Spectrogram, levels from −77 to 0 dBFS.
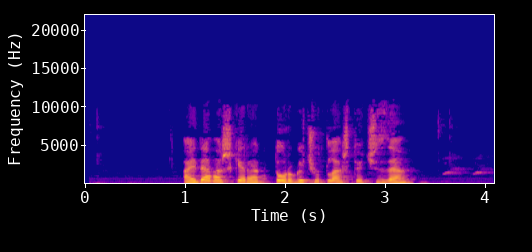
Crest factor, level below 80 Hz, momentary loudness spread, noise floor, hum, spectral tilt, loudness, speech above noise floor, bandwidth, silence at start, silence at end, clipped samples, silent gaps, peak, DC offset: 18 dB; -56 dBFS; 7 LU; -58 dBFS; none; -5 dB/octave; -19 LUFS; 40 dB; 11 kHz; 1 s; 0.8 s; under 0.1%; none; -2 dBFS; under 0.1%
